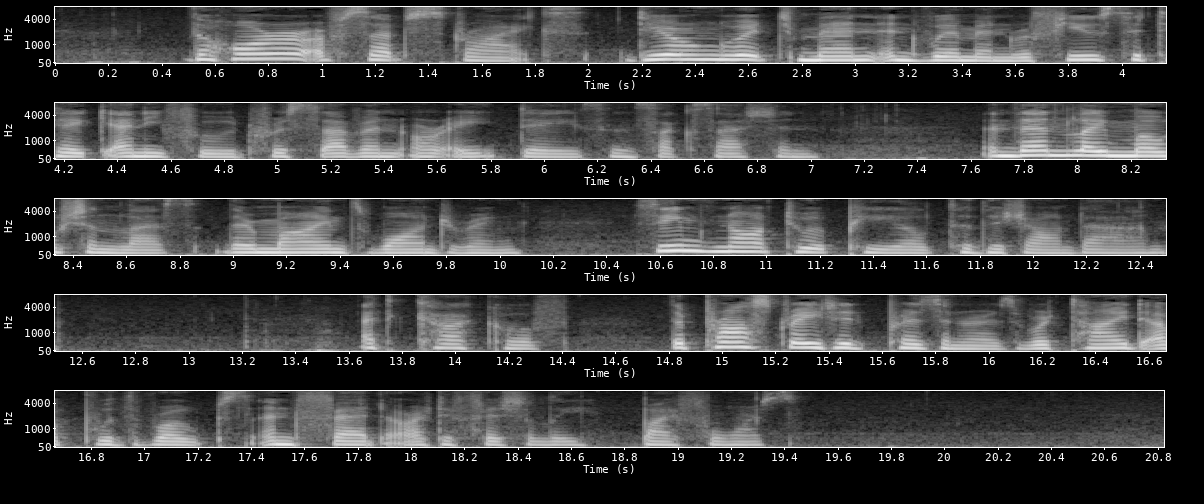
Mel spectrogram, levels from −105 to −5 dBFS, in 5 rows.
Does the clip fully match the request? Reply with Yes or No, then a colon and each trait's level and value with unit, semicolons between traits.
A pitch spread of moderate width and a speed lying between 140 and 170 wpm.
Yes: average, 3.9 semitones; average, 150 wpm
